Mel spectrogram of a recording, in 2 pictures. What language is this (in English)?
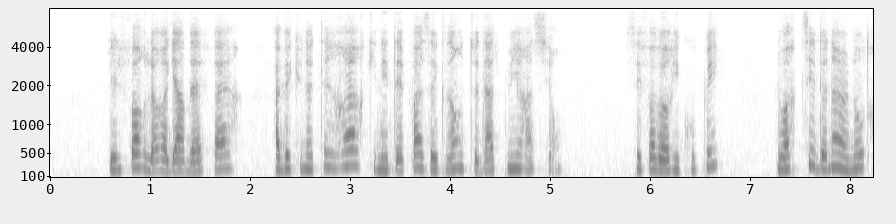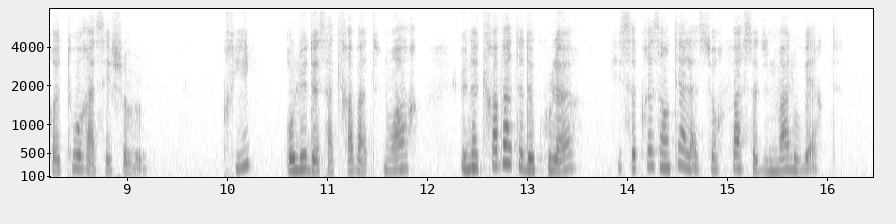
French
